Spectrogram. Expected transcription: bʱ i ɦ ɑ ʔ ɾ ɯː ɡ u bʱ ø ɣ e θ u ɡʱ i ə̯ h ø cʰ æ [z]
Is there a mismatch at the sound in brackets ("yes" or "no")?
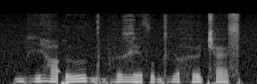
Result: yes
